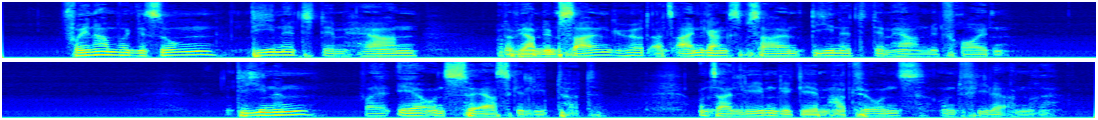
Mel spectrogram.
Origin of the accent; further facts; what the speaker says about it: Southern Germany, Germany; Ich komme aus Süddeutschland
